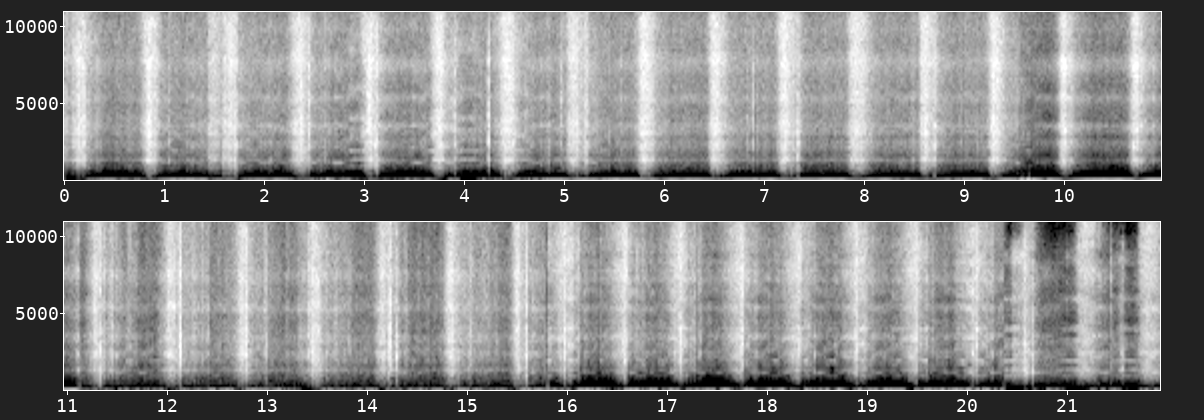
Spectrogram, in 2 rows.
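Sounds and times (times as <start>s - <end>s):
footsteps on leaves: 0.0s - 17.2s.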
